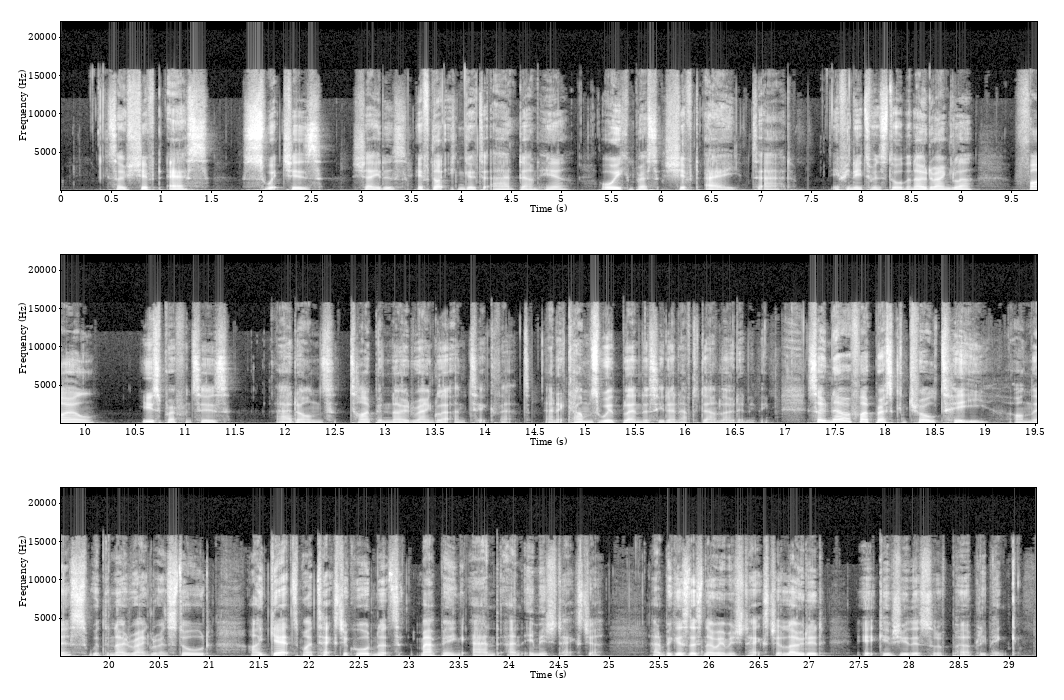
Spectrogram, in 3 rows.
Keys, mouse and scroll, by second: 4.4 click, 6.1 shift+a, 17.1-18.8 right drag, 19.9 ctrl+t.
